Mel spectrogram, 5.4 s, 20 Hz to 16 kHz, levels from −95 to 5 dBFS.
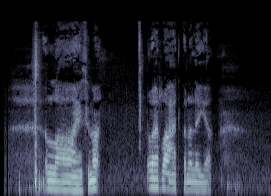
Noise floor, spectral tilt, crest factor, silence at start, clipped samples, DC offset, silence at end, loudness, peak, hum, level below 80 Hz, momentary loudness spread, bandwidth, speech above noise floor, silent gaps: -60 dBFS; -6 dB/octave; 22 dB; 0.25 s; under 0.1%; under 0.1%; 0.7 s; -27 LUFS; -6 dBFS; none; -52 dBFS; 22 LU; 11.5 kHz; 35 dB; none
